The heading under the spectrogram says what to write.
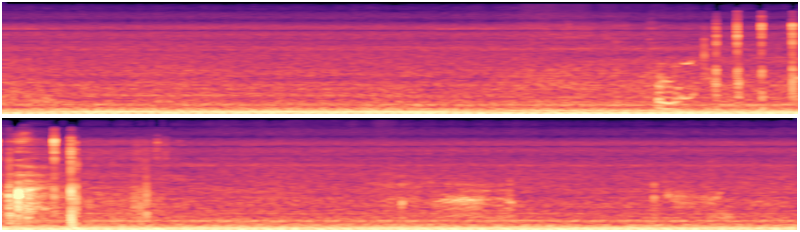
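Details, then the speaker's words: Acura TL with a replacement engine fitted by another shop that would not start, running after its computer was brought back online: low, steady, smooth idle with no knocks, misses or surging, a normal idle. "look at that she is purring like a kitten"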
